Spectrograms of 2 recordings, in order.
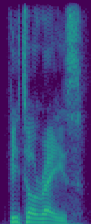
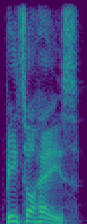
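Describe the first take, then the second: First: The surname starts with an R sound. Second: The surname starts with an H sound. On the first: The speaker calls it wrong. "Is it like rays then?" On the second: The speaker calls it right. "ours are pronounced like H's. Okay, so it's like Hayes"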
